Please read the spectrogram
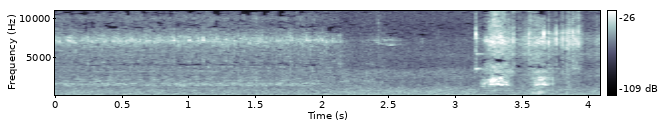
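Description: Near silence outdoors, with a faint steady high whine that stops about halfway through and a few brief scratchy sounds near the end.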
